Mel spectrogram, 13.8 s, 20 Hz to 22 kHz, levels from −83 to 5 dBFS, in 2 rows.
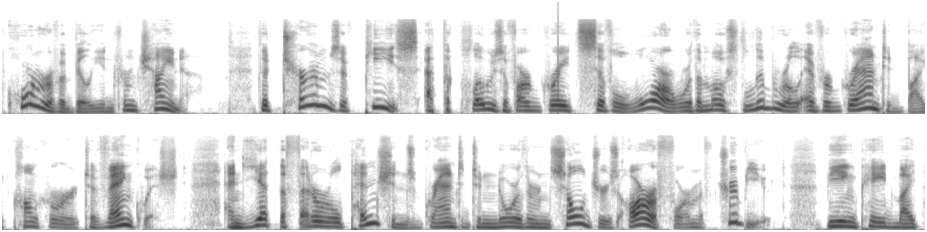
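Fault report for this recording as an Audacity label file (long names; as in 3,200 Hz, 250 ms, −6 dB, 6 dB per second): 4.170000	4.170000	click −11 dBFS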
